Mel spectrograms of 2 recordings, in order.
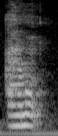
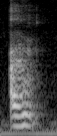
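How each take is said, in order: Both takes have the same delivery.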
